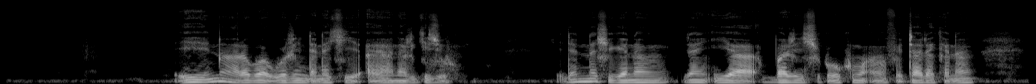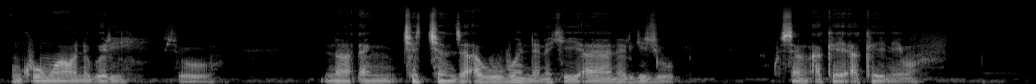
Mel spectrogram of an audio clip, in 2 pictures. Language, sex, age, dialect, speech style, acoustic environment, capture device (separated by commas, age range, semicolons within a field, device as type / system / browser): Hausa, male, 25-34, Nigeria - Kano, happy, nature, mobile / Linux / Chrome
